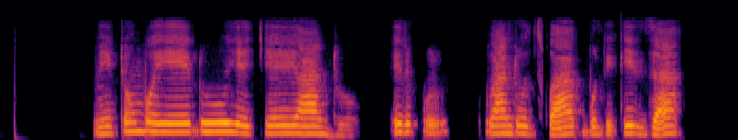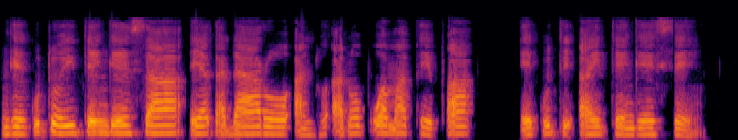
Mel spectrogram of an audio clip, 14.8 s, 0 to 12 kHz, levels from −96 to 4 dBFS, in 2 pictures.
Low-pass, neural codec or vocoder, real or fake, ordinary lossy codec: 7.2 kHz; none; real; AAC, 32 kbps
